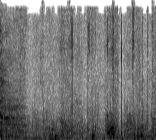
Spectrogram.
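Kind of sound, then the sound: impact, footsteps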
